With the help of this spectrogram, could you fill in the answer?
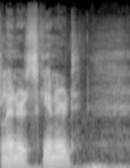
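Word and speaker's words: Lynyrd Skynyrd: This is their debut album, pronounced Leonard Skinnard, pardon me.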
